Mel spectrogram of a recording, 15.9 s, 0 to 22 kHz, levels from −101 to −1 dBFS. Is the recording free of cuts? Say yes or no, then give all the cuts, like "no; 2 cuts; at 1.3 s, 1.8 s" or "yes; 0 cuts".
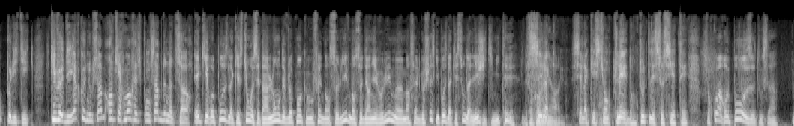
no; 1 cut; at 14.0 s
